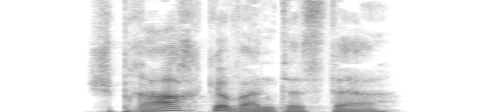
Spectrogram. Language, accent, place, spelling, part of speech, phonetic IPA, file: German, Germany, Berlin, sprachgewandtester, adjective, [ˈʃpʁaːxɡəˌvantəstɐ], De-sprachgewandtester.ogg
- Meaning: inflection of sprachgewandt: 1. strong/mixed nominative masculine singular superlative degree 2. strong genitive/dative feminine singular superlative degree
